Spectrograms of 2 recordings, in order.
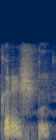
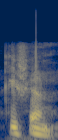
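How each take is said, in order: First: The name is said in its full 'krishna' form. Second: The name is said as a short 'kishan' form. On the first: This is the standard form of the name. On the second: This is how Punjabi people say the name.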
